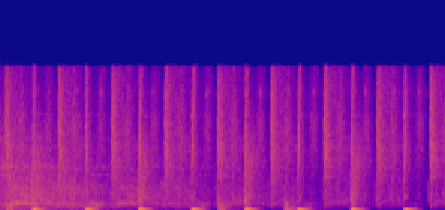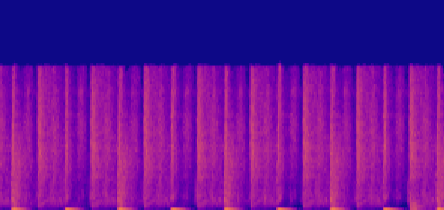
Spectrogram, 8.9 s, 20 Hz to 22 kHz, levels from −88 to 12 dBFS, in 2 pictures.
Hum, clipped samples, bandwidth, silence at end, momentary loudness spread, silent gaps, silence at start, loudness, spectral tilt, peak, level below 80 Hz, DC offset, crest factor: none; under 0.1%; 15.5 kHz; 0 s; 7 LU; none; 0 s; -30 LUFS; -2.5 dB/octave; -8 dBFS; -24 dBFS; under 0.1%; 16 dB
